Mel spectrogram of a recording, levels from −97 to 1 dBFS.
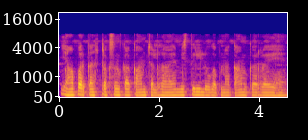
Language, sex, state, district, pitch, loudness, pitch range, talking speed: Hindi, male, Jharkhand, Deoghar, 130 Hz, -20 LUFS, 130-140 Hz, 195 wpm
